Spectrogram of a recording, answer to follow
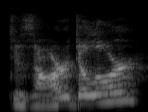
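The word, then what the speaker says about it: Dazar'alor: me stunned was when he properly pronounced the name of the horde city as desar delore I also like when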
